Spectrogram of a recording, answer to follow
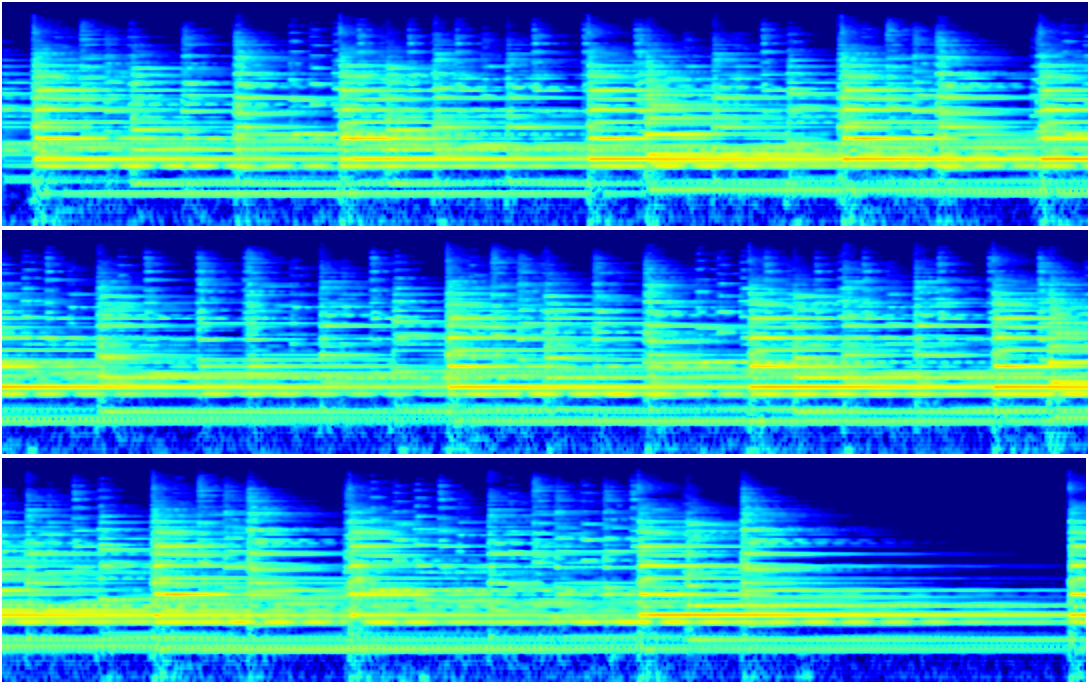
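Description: Carillon bells playing a programmed tune from the automatic player: a quick succession of struck bell notes over long ringing tones, with a heavier stroke every two to three seconds.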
